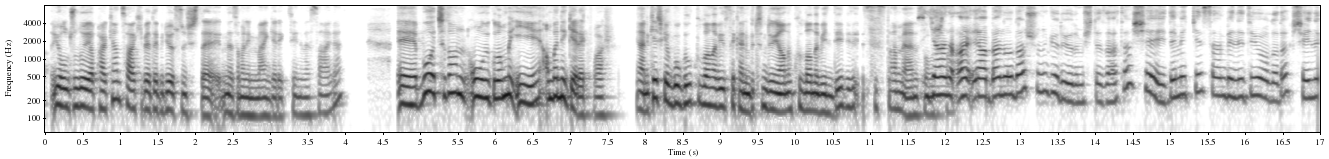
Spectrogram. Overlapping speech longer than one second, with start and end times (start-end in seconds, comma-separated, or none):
none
